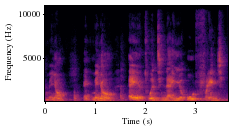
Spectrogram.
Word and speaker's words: Maignan: That's exactly how the name is pronounced. Mike Maignan. In English, we have Mike Magnan, but it's Mike Maignan.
